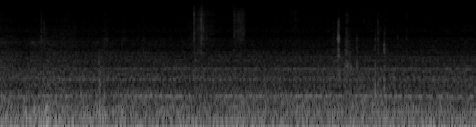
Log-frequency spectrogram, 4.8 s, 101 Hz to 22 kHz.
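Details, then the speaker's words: 2011 Ford Fiesta after steering shaft replacement for a popping/clunking noise when turning: steady low engine rumble while the wheel is turned, no clunks or knocks. "all right I have everything hooked back up tighten down and here's the test to see if my noise is fixed and no more clunking noise"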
